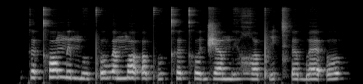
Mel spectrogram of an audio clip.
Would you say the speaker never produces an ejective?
no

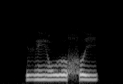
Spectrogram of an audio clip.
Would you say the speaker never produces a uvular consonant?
no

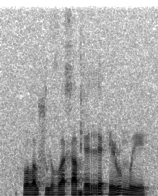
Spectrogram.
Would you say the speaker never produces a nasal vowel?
yes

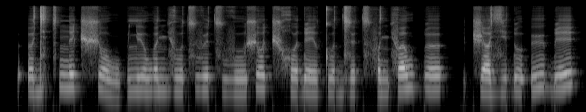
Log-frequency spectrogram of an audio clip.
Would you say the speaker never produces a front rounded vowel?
yes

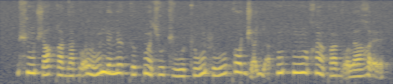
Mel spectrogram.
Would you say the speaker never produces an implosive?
yes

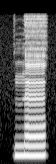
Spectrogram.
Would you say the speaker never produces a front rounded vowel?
yes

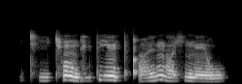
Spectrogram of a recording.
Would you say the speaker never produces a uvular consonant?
no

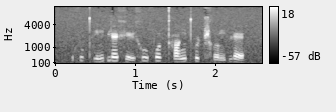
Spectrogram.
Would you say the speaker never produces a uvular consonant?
yes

